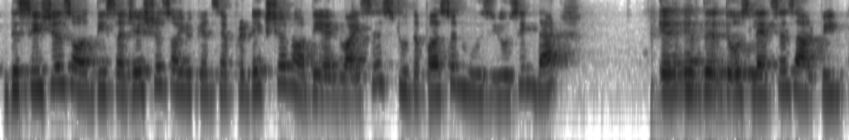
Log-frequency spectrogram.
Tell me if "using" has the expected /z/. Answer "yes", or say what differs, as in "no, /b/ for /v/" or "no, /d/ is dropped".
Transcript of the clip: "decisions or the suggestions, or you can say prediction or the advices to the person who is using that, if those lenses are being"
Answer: yes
